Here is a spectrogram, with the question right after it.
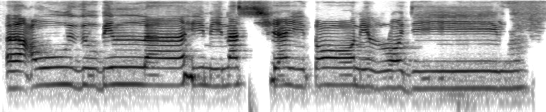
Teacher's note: shin punya sifat yang khas yaitu tafasyi, menyebarnya suara di dalam mulut. Jadi tampakkan sifat tafasyinya biar enggak sama dengan huruf sin, ya.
